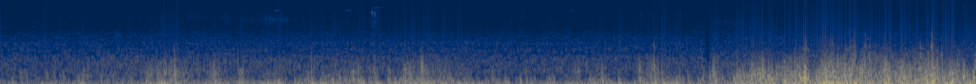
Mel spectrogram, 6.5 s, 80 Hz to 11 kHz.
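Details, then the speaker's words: 1976 Dodge Dart 340 V8 after a one-wheel burnout over a crowned road, brand-new distributor, some tune-up changes: lumpy, uneven running with irregular stumbling beats and wind noise; stutter, cause not found. "this thing's demented just not happy"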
